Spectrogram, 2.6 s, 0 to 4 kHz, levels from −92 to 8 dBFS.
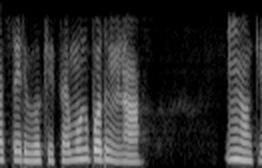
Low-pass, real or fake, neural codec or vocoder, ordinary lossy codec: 3.6 kHz; fake; codec, 16 kHz, 0.7 kbps, FocalCodec; none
